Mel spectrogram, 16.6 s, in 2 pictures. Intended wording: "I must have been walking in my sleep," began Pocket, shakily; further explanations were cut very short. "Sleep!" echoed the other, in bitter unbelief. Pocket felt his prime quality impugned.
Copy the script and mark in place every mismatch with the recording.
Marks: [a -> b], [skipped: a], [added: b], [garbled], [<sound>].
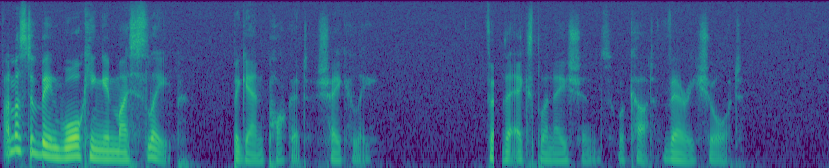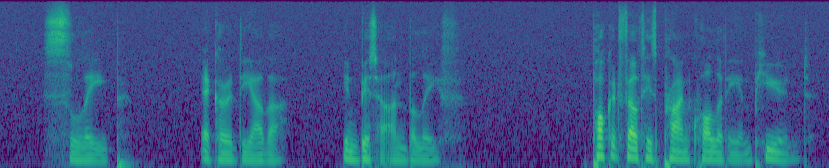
"I must have been walking in my sleep," began Pocket, shakily; further [dropout] explanations were cut very short. "Sleep!" echoed the other, in bitter unbelief. Pocket felt his prime quality impugned.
